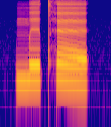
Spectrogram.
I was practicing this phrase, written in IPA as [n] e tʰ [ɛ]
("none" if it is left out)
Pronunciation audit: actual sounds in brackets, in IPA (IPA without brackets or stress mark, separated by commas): m, ɛ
